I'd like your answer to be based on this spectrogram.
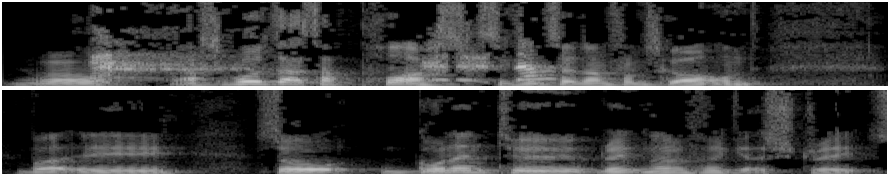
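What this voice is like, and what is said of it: Scottish accent. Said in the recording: “sound Scottish? ... yeah, you do.”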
